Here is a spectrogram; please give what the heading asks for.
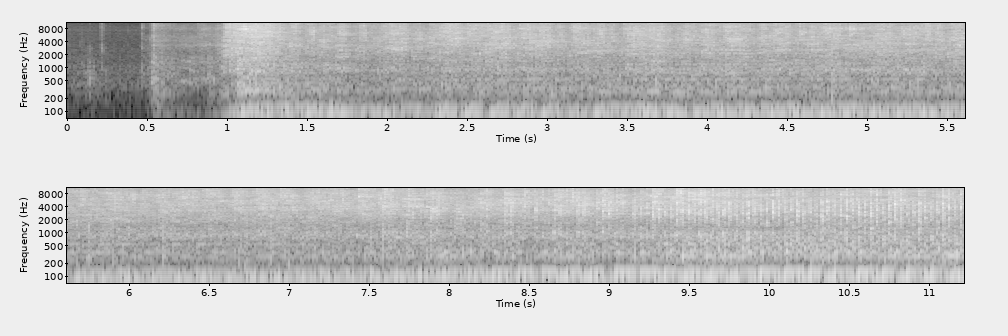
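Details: VW dune buggy air-cooled flat-four after engine and clutch removal and reinstall: cranks briefly, catches at once and settles to a steady, even chuffing idle that firms up slightly. Normal healthy start and idle.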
